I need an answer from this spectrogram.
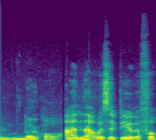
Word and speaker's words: Noja: Noja, yeah. Yeah, it's spelt with a J, but obviously their J's are their H's, so Noja.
